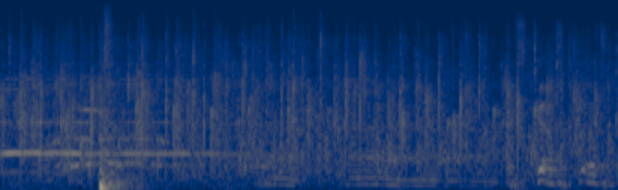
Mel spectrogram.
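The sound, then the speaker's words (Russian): Sustained audience applause as the band's musicians are introduced, a dense crackle of many hands clapping throughout, with a man's voice talking over it and a sharp thump near the start. “Мне громче, Хлопли. Тебе, конечно, громче.”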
